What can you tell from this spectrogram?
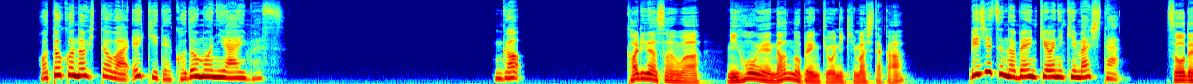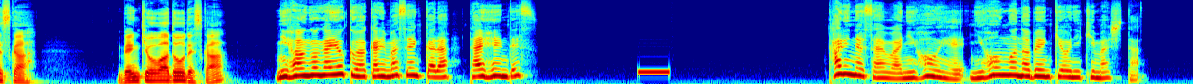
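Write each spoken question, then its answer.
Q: カリナさんは日本へ日本語の勉強に来ました。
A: ×(美術の勉強)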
